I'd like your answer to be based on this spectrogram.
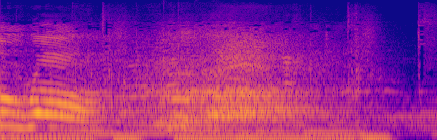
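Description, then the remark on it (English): An audience roars out a loud, unified "hoorah" while Kenn Kington is on stage, holding for about two seconds, many voices shouting together at full volume before it cuts off. “Well, you're listening to a very engaged audience as Kenn Kington is on the stage, and uh, what a great presentation today on Focus on the Family.”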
